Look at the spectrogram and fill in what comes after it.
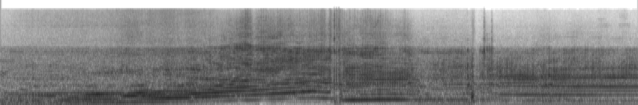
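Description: A modified performance car's engine and exhaust accelerating hard, rising in pitch for about three seconds. The pitch then drops sharply at a gear change and the engine pulls on steadily. There is a single sharp crack shortly after the shift.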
